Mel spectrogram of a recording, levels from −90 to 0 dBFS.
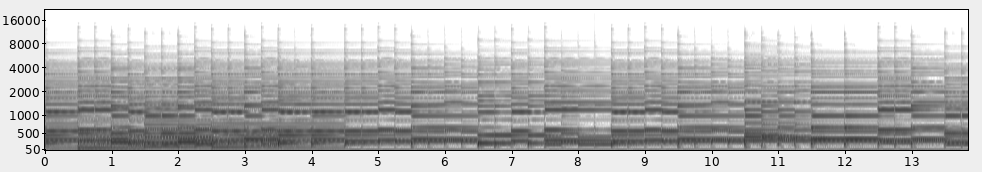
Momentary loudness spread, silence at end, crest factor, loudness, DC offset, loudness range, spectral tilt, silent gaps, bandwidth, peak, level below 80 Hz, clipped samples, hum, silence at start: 4 LU; 0 s; 14 dB; -26 LUFS; 0.5%; 3 LU; -7 dB/octave; none; 13 kHz; -12 dBFS; -50 dBFS; under 0.1%; none; 0 s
